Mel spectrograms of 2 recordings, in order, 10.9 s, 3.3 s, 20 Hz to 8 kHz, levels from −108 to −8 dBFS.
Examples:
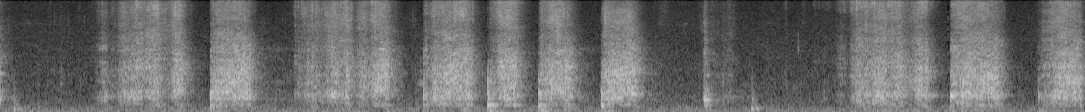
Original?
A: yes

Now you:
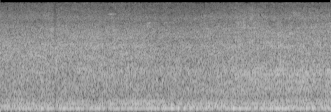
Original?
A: yes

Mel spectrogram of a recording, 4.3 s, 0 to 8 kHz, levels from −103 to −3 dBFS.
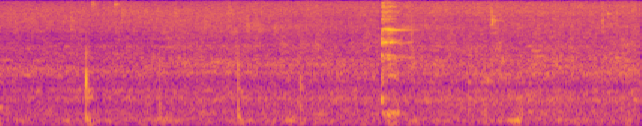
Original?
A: yes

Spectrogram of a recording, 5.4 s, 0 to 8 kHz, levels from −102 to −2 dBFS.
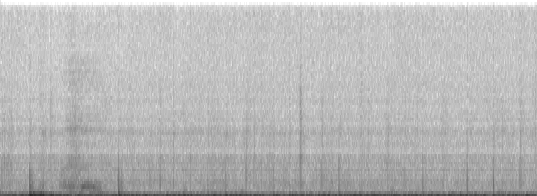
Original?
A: no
